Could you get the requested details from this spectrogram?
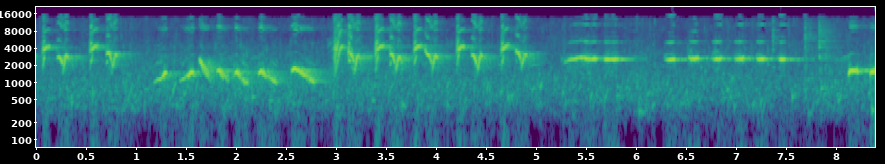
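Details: White-rumped shama master song meant to teach other songbirds: a run of descending slurred whistles, then sharp repeated chip notes, followed by long steady pure whistled notes held about a second each.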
